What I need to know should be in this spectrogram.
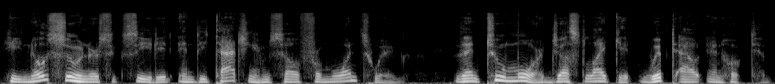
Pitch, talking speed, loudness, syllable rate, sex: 120 Hz, 165 wpm, -19 LUFS, 4.3 syllables/s, male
